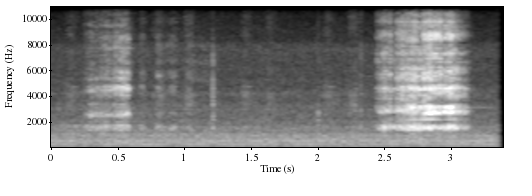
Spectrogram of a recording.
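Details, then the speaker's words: Western Auto Revelation No. V1326 automatic fly reel, non-working, just reassembled and turned by hand: two short dry rasping scrapes, something rubbing inside where it shouldn't; a small internal part suspected, not confirmed. "That sounds terrible, doesn't it? It's definitely like something's rubbing that shouldn't be."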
